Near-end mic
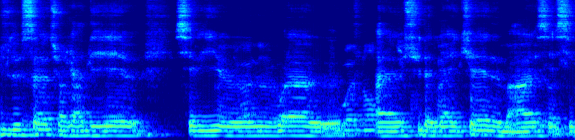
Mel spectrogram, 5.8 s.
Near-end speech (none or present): present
